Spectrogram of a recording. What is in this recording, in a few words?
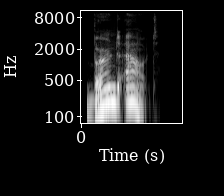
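"burned-out", British English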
